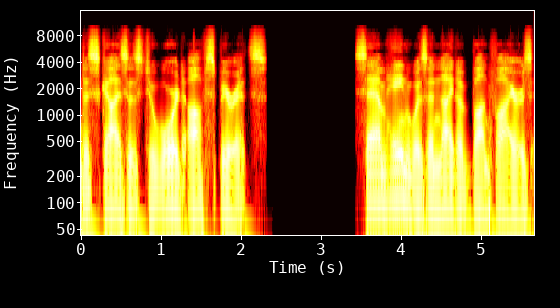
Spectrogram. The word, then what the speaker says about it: Samhain: The origins of Halloween date back over 2,000 years to the ancient Celtic festival of Samhain, pronounced Samhain, celebrated on October 31st.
